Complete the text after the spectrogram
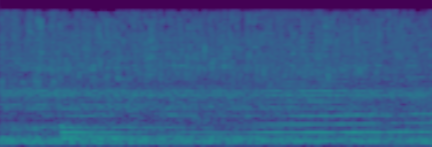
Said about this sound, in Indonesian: Tiba-tiba, aku mendengar ada suara air keran mengucur. Suara keras di Westafel.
